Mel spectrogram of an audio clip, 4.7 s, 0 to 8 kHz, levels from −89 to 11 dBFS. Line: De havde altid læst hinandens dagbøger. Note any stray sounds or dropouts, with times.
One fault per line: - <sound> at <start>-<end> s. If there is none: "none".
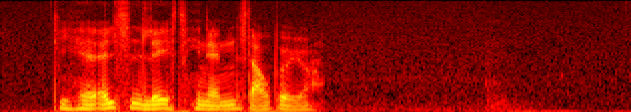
none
